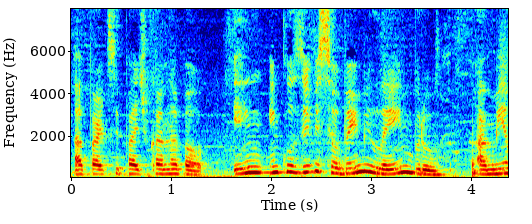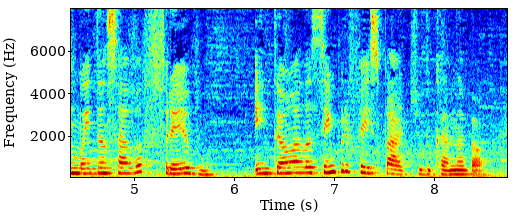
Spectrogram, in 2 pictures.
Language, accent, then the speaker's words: Portuguese; Brazil; A gente tem ideia que a gente é brasileiro. Tipo, a gente é do Brasil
